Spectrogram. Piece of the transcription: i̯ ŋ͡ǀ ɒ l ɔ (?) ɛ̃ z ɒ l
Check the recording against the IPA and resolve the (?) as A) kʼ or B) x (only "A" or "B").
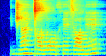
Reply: B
